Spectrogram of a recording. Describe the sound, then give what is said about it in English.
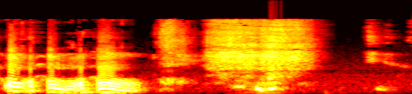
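A brief burst of voice, then a loud nose blow: a harsh, noisy honk blown right into the microphone lasting nearly a second, followed by a faint sniff. “Jeez, are you just blowing your nose inside the microphone?”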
